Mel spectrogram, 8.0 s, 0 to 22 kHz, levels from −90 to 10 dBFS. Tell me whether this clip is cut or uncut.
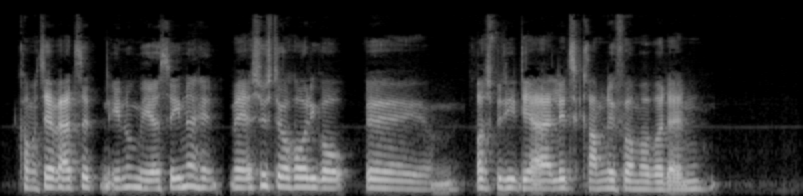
cut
